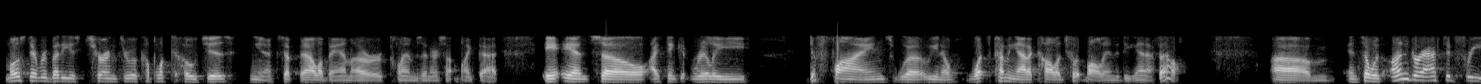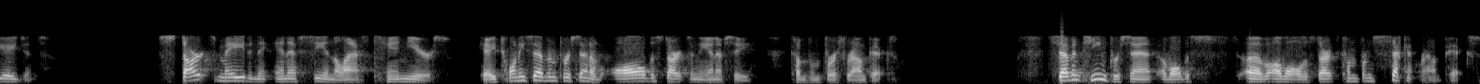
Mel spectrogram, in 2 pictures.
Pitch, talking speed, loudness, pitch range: 130 Hz, 165 wpm, -21 LUFS, 115-145 Hz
